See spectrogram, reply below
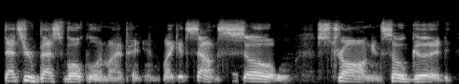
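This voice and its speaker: Man interviewing with eager, halting praise. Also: medium pitch, lively intonation, fairly bright tone, low-quality recording. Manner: enthusiastic fan, hesitant restarts. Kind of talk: casual interview chat.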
